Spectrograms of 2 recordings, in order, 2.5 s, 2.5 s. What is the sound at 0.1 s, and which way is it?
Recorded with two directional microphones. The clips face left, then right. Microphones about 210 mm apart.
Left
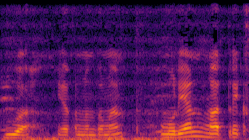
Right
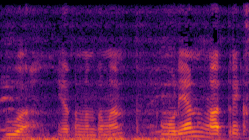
Speech, 30° left (ahead or behind).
